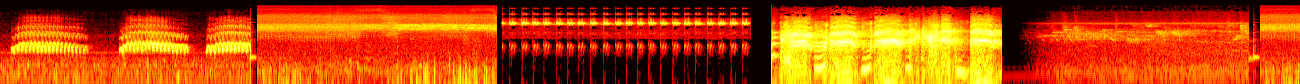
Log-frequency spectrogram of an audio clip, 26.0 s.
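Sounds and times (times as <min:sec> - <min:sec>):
monkey calling: 0:00.2 - 0:01.8, 0:02.4 - 0:05.0, 0:15.4 - 0:20.0
cricket chirping: 0:05.2 - 0:15.0.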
